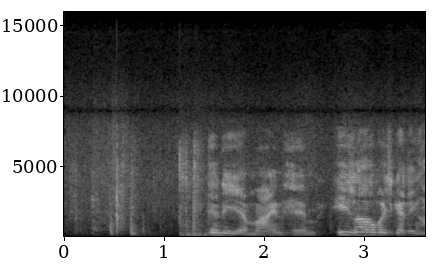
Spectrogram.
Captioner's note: irish accent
